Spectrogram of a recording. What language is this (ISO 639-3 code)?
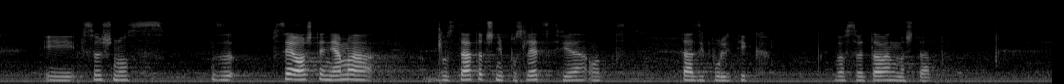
bul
